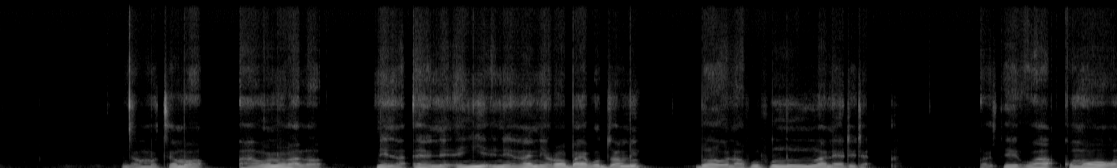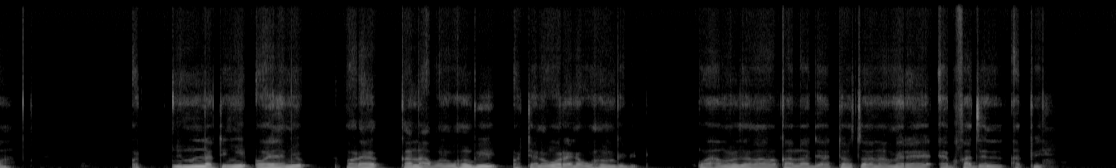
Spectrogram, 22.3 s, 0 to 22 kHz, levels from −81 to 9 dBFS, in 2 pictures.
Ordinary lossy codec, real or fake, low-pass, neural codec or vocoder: none; fake; none; autoencoder, 48 kHz, 128 numbers a frame, DAC-VAE, trained on Japanese speech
